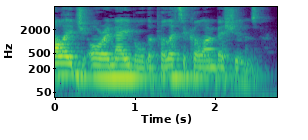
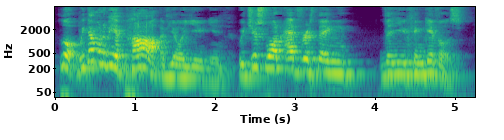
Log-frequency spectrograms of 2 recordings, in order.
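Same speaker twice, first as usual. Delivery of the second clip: loud, high and pushy; bossy demanding voice; 6 semitones higher, 10 dB louder than usual. Pretend. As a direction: demand it like an entitled negotiator. Voicing the government demanding.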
